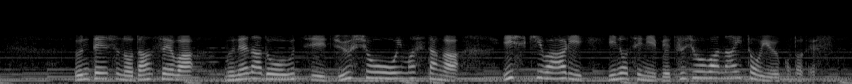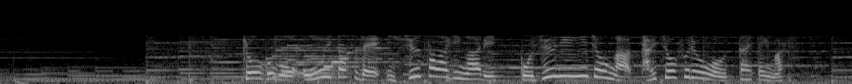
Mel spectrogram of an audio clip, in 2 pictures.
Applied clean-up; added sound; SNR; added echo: none; none; none; none.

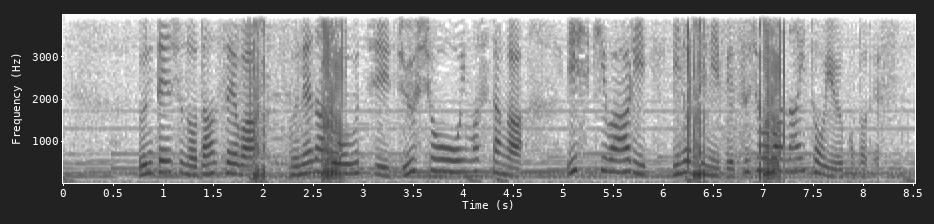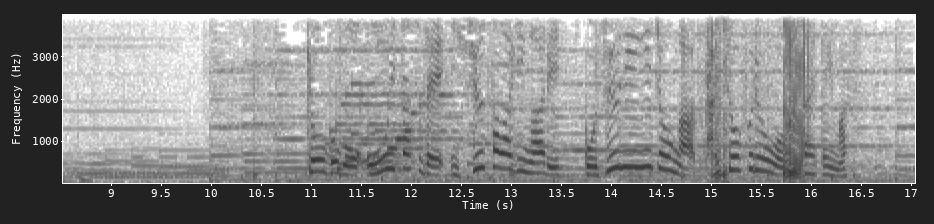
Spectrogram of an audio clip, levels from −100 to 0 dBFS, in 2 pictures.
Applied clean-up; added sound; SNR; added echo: none; Fart; 2 dB; none.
